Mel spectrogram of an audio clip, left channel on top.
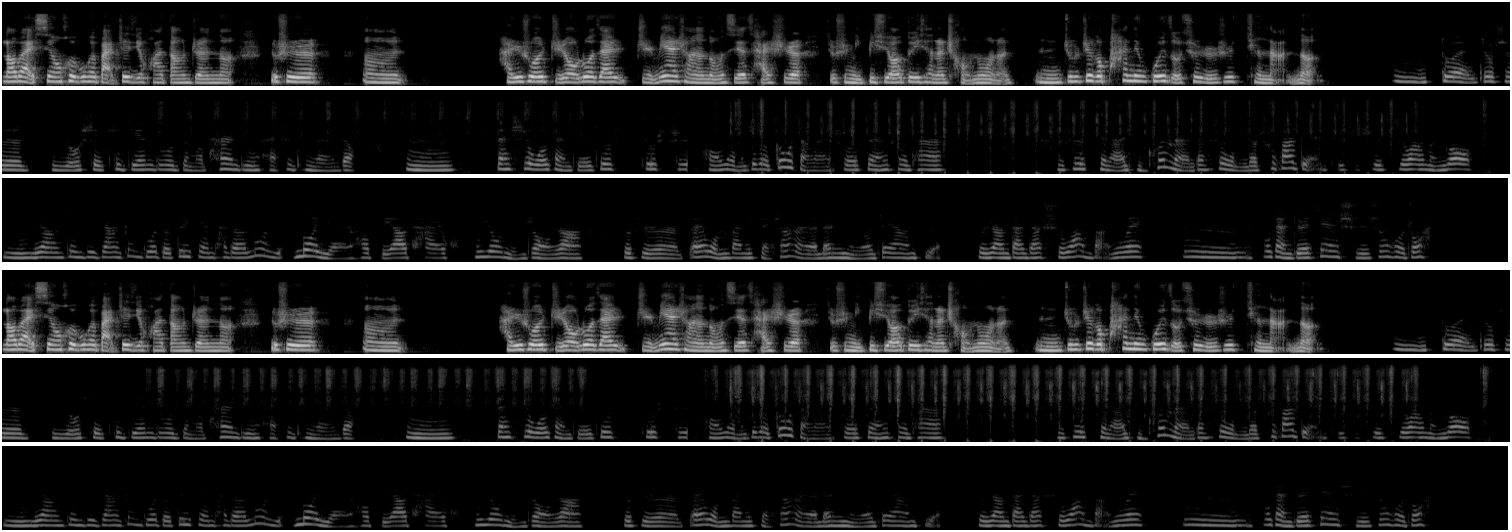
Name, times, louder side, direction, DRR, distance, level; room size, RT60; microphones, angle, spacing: voice 1, 0.0-3.2 3.6-4.0 5.0-13.2, equal, ahead, 0.4 m, -23 dB
voice 2, 13.9-19.6 20.0-24.5 25.5-29.8 30.2-36.0 36.4-39.6 39.9-41.6 42.0-44.4, left 2 dB, 75° left, 1.7 m, -43 dB
sound 1, 16.5-21.4 22.1-29.5 29.8-30.0, right 11 dB, 30° right, 0.7 m, -47 dB
head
